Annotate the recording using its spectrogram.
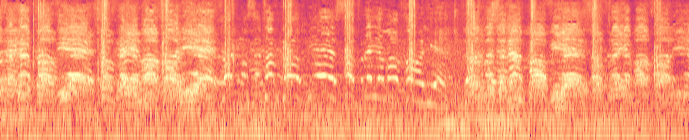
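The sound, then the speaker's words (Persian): Protesters in Iran bang empty cooking pots over and over in sharp, clanging metallic strikes, mixed with a loud crowd shouting and chanting throughout. “صدای قابلمه‌های خالی مردم را بشنوید.”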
